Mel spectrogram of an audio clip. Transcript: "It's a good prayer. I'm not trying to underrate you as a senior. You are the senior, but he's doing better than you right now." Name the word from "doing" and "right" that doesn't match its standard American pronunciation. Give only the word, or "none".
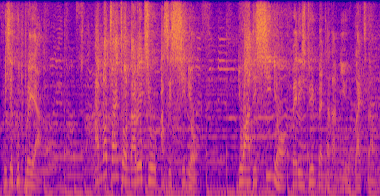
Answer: right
